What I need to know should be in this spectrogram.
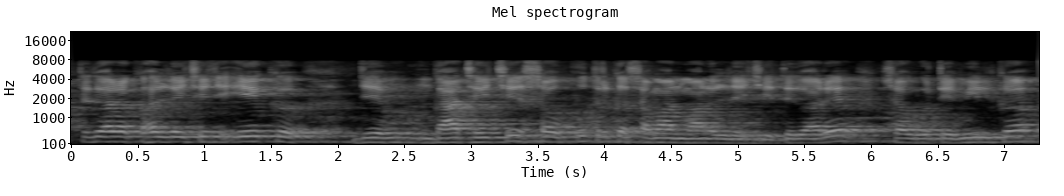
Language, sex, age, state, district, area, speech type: Maithili, male, 45-60, Bihar, Madhubani, rural, spontaneous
